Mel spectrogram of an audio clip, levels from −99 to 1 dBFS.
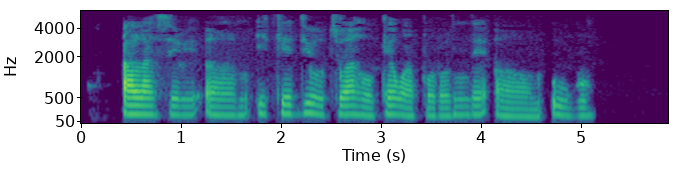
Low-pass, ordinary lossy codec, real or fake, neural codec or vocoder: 5.4 kHz; MP3, 32 kbps; real; none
